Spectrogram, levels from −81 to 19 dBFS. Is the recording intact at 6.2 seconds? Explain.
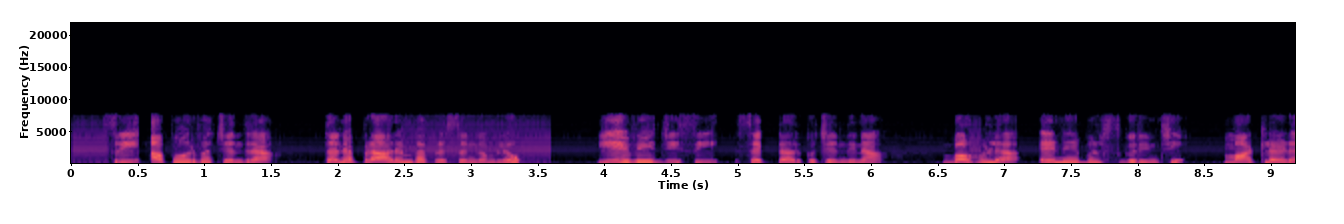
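No. VoIP packet loss concealed by the speech codec hits from 6.19 to 6.23 s, between "ఏవిజిసి సెక్టార్కు చెందిన" and "బహుళ ఎనేబుల్స్". About 40 ms of audio went missing, which fits two lost 20 ms packets. The decoder filled the gap by extending its last pitch and filter settings while lowering the gain, so the sound smears into a brief buzzy tone or coloured noise that fades. Because each frame builds on the one before, the speech stays weak or distorted for tens of milliseconds or more just after the gap.

Computer activity noise also sits under this moment, as it does across the whole clip. Load changes in the machine disturb the audio circuit's shared ground, producing a buzzy, chirping texture pulsing at roughly 150 Hz, about 30 dB below the speech. It follows the computer's activity rather than the speech, so it continues straight through the concealed gap.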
